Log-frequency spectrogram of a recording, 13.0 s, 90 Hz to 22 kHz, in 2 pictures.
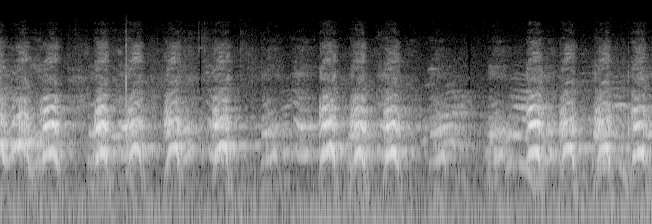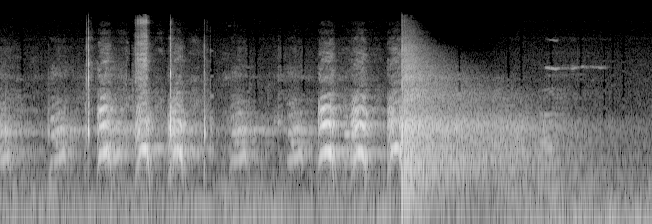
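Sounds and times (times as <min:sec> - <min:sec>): hunting dogs barking: 0:00.0 - 0:10.7
gunshot echoing: 0:10.4 - 0:12.2.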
